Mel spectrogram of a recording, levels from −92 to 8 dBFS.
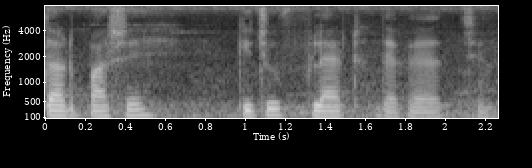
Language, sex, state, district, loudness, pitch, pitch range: Bengali, male, West Bengal, Kolkata, -20 LUFS, 135 Hz, 120-145 Hz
